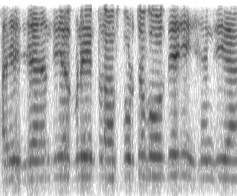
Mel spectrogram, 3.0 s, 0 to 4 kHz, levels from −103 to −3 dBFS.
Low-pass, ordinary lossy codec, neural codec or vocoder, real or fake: 3.6 kHz; none; none; real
